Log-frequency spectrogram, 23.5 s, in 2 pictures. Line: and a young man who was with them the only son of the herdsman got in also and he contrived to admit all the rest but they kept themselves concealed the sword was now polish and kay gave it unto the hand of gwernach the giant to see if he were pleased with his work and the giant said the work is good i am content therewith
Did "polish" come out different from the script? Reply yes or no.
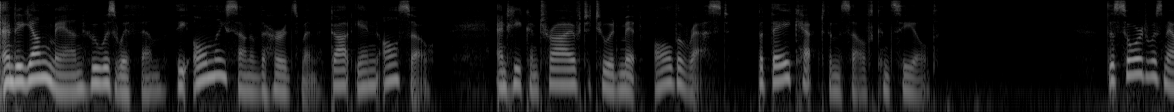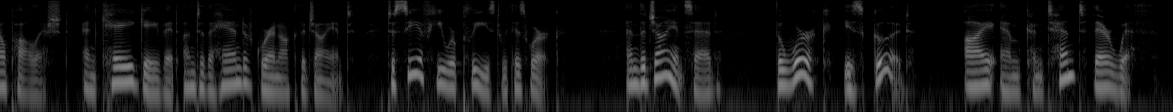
yes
